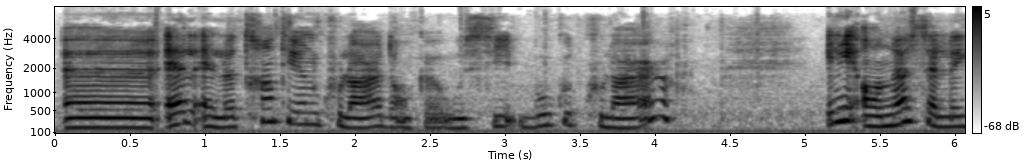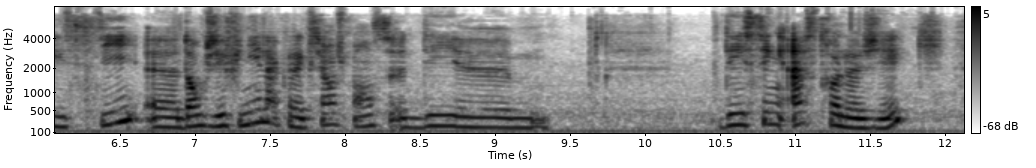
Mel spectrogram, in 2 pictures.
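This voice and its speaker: A woman's voice: mid-range voice, unhurried, slight background noise. Chatty woman. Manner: chatty, hesitant with many fillers, laughs softly. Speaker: craft collection vlogger. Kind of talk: casual show-and-tell.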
